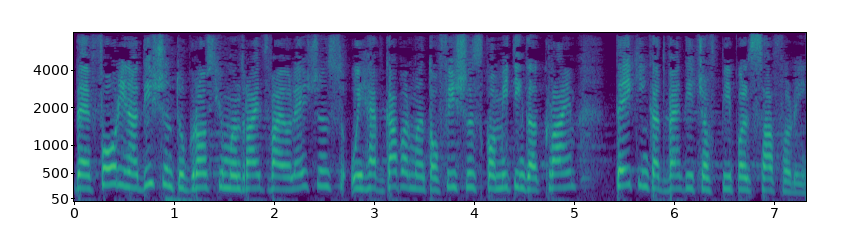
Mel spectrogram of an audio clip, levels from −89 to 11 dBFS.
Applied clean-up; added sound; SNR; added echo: none; none; none; none.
